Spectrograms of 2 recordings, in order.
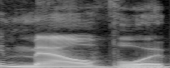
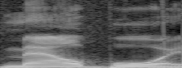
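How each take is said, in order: First: The name is said with a v sound. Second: The name is said with a b sound. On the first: The speaker calls it wrong. "I say Malvoy" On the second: The speaker calls it right. "but it's Malboy, isn't it?"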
